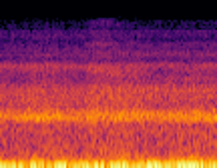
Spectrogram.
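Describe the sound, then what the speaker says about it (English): Ocean waves churn around a fishing boat at sea, a constant loud wash with rumbling low surges and wind noise buffeting the microphone. "These fucking waves."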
